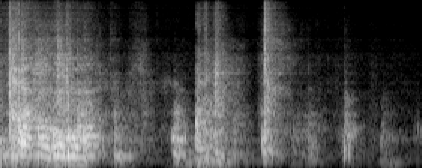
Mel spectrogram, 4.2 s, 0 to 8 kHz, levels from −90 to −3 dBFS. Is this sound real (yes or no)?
no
